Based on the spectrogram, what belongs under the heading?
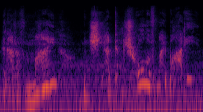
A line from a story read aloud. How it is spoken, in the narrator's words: The whisperer was panting and paused for breath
